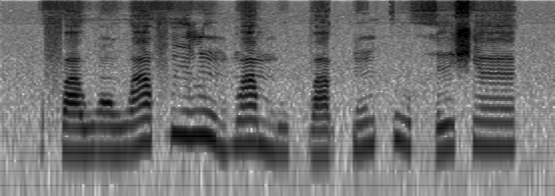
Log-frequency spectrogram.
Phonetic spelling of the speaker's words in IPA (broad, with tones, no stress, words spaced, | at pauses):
fa˨wɔ̃˨wã˨˦ fĩ˦lũ˦˨bã˧ mu˨ba˨k͡pũ˨˦ ku˦˨he˨˦ʃɛ̃˦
